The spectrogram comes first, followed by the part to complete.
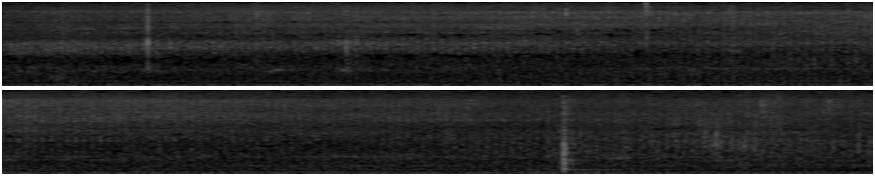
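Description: Steady low outdoor rumble with no speech, and one short sharp click about seven seconds in.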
